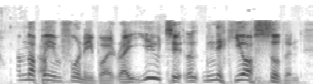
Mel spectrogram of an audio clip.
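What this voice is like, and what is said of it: Geordie accent. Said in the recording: “that little Geordie bloke ... my accent”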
